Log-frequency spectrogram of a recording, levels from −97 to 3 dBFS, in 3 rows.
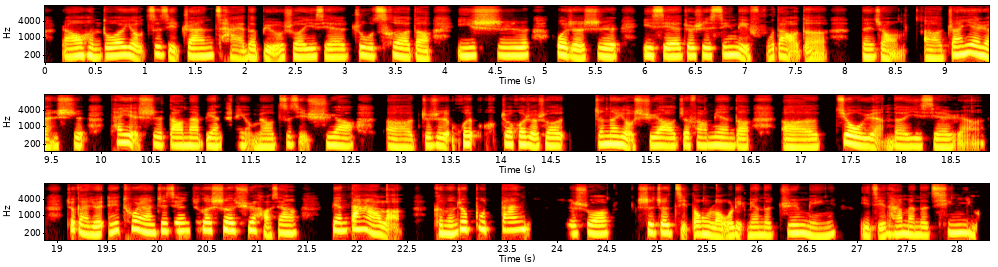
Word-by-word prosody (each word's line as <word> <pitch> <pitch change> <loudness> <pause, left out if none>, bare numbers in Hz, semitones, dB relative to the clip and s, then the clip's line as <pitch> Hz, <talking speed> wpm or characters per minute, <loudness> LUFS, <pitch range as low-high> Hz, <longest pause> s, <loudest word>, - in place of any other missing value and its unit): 然 180 - -2
后 195 +1 +4
很 195 -3 -1
多 200 +2 +3
有 195 -8 +2
自 220 - 0
己 - - 0
专 195 0 0
才 165 -7 0
的， 170 - -1
比 160 - -4
如 165 - -2
说 175 0 -2
一 180 +1 0
些 175 -2 -1
注 195 0 -1
册 190 -2 +3
的 155 -3 0 0.2
医 200 0 0
师， 200 0 +2 0.3
或 220 - +6
者 170 -4 +1
是 175 0 0 0.2
一 200 +1 0
些 190 -1 +5
就 195 0 +1
是 195 0 +1
心 210 +3 +3
理 185 -7 0
辅 165 - -6
导 190 +1 0
的 - - -4 0.3
那 175 -2 -1
种， 175 -3 -2 0.2
呃， 160 -2 -1
专 215 +8 +2
业 250 -2 +5
人 180 -3 0
士， 180 0 0 0.2
他 240 - -1
也 235 - +3
是 195 -2 -2
到 185 0 +2
那 185 -1 +1
边 180 -3 -2 0.2
看 190 - -7
有 - - -8
没 170 - -4
有 170 0 -2
自 205 - -3
己 195 - -4
需 195 - -3
要， 180 -2 0 0.3
呃， 160 -3 -3
就 185 - -2
是 180 -2 0
会 210 - 0 0.3
就 210 -3 +2
或 205 0 +3
者 175 -3 +2
说 180 0 0 0.3
真 205 0 +1
的 215 0 +5
有 185 -5 +2
需 185 - -2
要 180 -2 +1
这 185 +1 -2
方 185 0 -4
面 190 -1 -1
的， 165 -2 -3 0.3
呃， 155 0 -1 0.2
救 210 -6 +6
援 165 -2 -2
的 175 -1 -3
一 170 0 -3
些 165 -2 -1
人。 160 - -6 0.4
就 - - +2
感 210 -4 +1
觉， 180 - +2
诶， 235 +5 0
突 300 - +1
然 235 -6 +5
之 250 +2 +2
间 255 0 +3
这 275 - -17
个 265 - +6
社 260 0 +6
区 250 +2 +1
好 255 - -1
像 210 +2 0 0.3
变 260 -1 +2
大 290 -7 +5
了， 175 - -1 0.3
可 215 - -1
能 200 +1 +2
就 285 +4 +6
不 290 +1 0
单 280 -1 0 0.4
是 200 - -2
说 200 0 +1 0.3
是 225 - +3
这 220 -1 +5
几 210 - -1
栋 190 0 +1
楼 155 +1 0
里 170 -1 -2
面 175 +1 -3
的 170 -1 -3
居 210 +4 -2
民 175 -2 -2 0.2
以 170 - -4
及 155 -1 -2
他 190 +3 -2
们 185 -2 -1
的 170 -1 -4
亲 215 +3 +1
友， 195 - -4
190 Hz, 250 characters per minute, -20 LUFS, 175-210 Hz, 0.4 s, 或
